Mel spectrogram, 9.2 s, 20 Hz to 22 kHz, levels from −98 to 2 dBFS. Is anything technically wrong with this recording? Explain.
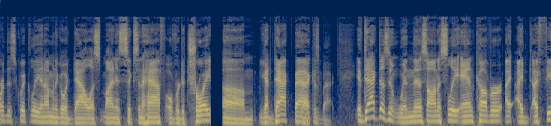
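Yes. From 3.50 to 3.71 s there is a digital broadcast dropout. The receiver muted after losing the signal or receiving corrupted frames, so the speech fades out within 8 ms and about 190 ms is lost.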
